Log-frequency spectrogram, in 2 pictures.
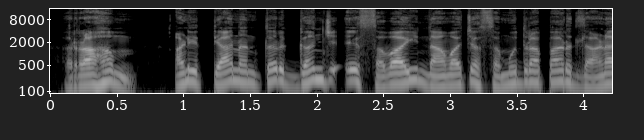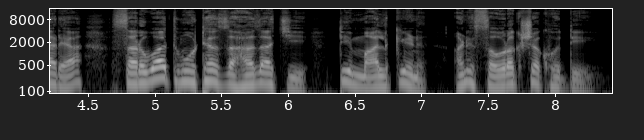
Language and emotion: Marathi, neutral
